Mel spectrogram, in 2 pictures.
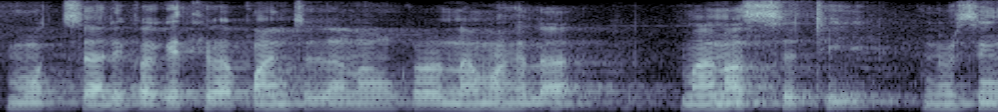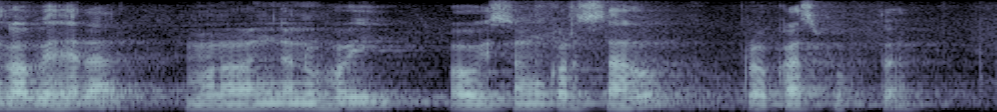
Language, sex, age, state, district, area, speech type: Odia, male, 30-45, Odisha, Boudh, rural, spontaneous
